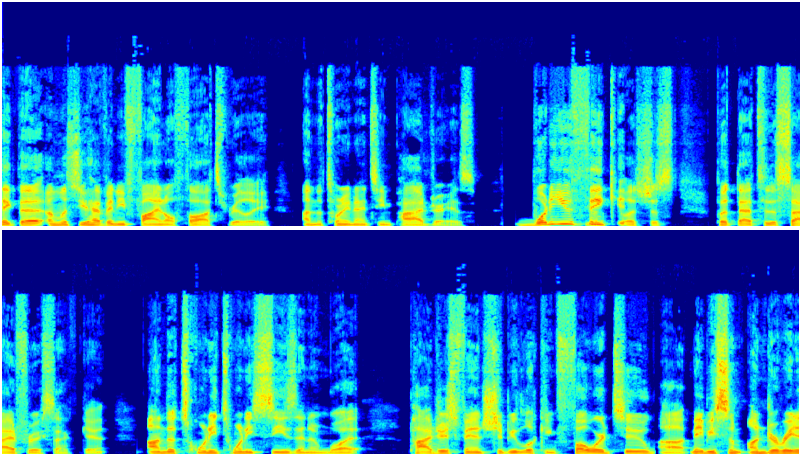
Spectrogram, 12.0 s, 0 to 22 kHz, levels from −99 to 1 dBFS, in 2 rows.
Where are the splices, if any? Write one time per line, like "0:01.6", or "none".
0:04.6
0:10.8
